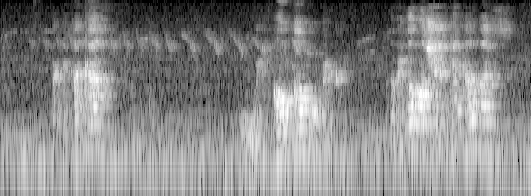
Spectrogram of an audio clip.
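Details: A talkative pet Grey parrot, said to warn its owners when it poops, mimics speech indoors in three short, nasal, word-like bursts spaced a second or two apart.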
